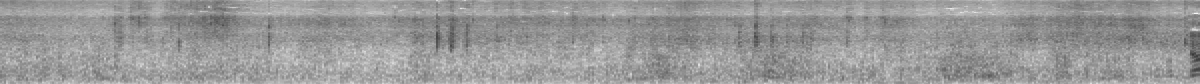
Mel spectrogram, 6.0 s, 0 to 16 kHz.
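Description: Wind buffeting the microphone over a steady rush of water along the hull of a Hawk 20 sailing day boat, heeled over and sailing close-hauled through choppy sea.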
